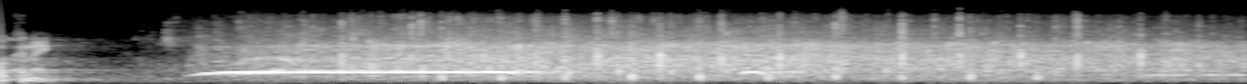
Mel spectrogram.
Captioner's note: audience cheers and applauds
